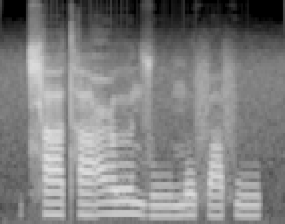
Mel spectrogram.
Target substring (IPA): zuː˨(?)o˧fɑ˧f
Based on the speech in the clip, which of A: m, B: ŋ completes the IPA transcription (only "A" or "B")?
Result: B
